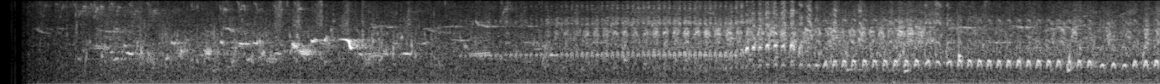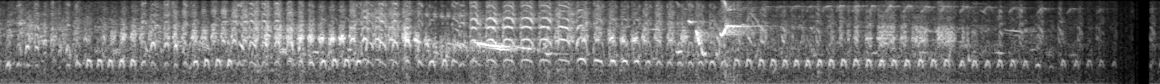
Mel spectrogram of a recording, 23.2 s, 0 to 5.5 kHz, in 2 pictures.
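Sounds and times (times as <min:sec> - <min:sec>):
rainforest ambience: 0:00.2 - 0:23.1.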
